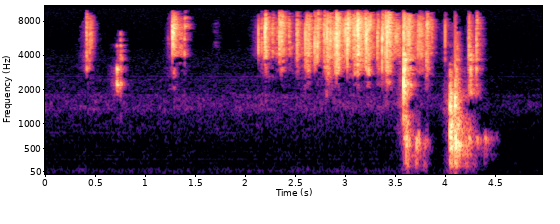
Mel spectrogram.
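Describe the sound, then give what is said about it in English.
A few light clicks, then dice rattle rapidly in a cup for a couple of seconds before tumbling out onto a table with a couple of sharp clattering hits. No voices. “These dice.”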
